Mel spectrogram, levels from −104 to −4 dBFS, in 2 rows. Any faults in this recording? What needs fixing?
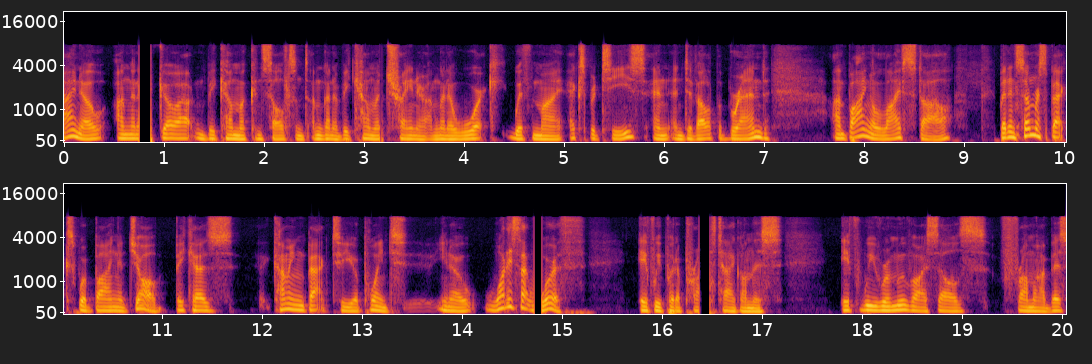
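There are four spots of packet loss on an ADPCM call in this speech: at 0.75–0.97 s (120 ms gone), 3.16–3.20 s (20 ms), 14.72–14.81 s (80 ms) and 16.37–16.54 s (110 ms). Each is a hard-edged silent hole. Because the decoder's adaptive predictor and step size lost track of the sender's, the speech comes back with a little grit before settling. The longer gaps sound like roughly ten packets dropped at a time. The G.722 wideband coding underneath sounds clean. To fix it, add a jitter buffer with packet-loss concealment and reset or resync the ADPCM decoder state after a gap.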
